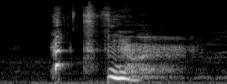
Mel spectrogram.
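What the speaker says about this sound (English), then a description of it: "I think I'm going to sneeze." A sharp inhaling build-up, then one loud explosive sneeze close by, trailing off into a brief vocal tail.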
